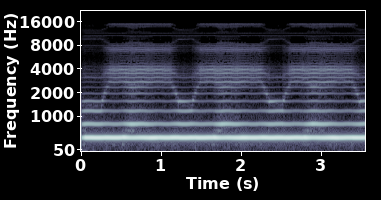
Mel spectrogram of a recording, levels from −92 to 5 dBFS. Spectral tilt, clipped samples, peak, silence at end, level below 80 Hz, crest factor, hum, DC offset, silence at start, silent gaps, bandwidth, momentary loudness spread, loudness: -3.5 dB/octave; under 0.1%; -6 dBFS; 0 s; -66 dBFS; 6 dB; none; under 0.1%; 0 s; none; 8 kHz; 1 LU; -12 LUFS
